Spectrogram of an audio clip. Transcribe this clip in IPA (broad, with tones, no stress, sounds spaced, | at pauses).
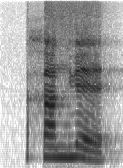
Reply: x a˥ n ɥ ɛ˥˩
